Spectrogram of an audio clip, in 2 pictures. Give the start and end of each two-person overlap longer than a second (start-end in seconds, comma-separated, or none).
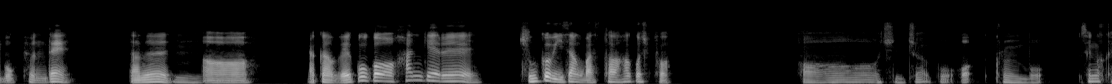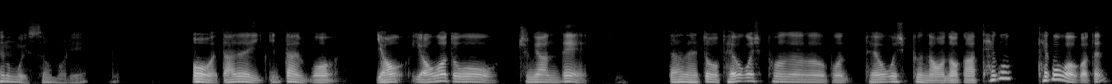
none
